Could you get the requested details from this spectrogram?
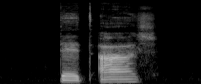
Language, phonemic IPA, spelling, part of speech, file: Navajo, /tèːtʼɑ́ːʒ/, deetʼáázh, verb, Nv-deetʼáázh.ogg
- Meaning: first-person duoplural perfective of dighááh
